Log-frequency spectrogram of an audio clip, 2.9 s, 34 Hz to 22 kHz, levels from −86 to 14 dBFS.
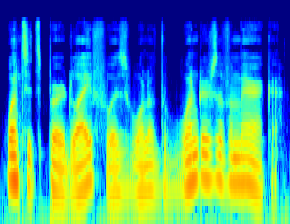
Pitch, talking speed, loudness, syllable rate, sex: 105 Hz, 225 wpm, -19 LUFS, 6.0 syllables/s, male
